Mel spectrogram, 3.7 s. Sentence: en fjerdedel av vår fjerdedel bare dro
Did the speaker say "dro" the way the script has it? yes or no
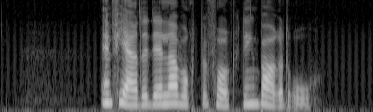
yes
